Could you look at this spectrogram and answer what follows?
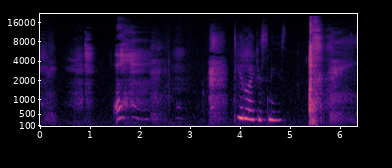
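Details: A baby girl sneezing: child babbling and adult voices, then one abrupt, explosive sneeze near the end.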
